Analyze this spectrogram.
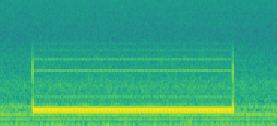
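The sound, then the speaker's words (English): A single ringback tone of an outgoing phone call holds one steady pitch for about two seconds and then stops, faint and alone. “All right, so we're calling Lawrence Moten right now.”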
